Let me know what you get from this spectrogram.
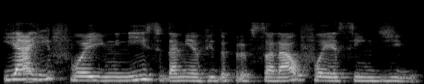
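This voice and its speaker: A woman, a public defender, giving a lecture and telling stories from her career in a lively way, acting out the people she quotes, with a Rio de Janeiro accent. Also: lowish voice, measured pace, gravelly. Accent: Rio de Janeiro Portuguese. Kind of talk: storytelling lecture. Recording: dull lo-fi sound.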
